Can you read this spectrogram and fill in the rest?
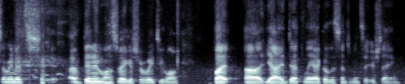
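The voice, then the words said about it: Hoarse, strained voice. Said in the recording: “You can tell by I'm already losing my voice.”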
